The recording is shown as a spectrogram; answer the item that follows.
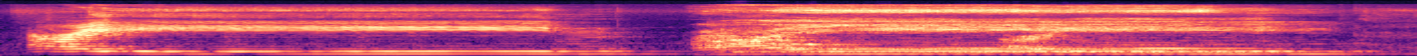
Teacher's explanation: اس بات کو سمجھیں جس طریقے سے ہم عین ساکن کو جب کسی متحرک حرف کے ساتھ ملا کے پڑھیں گے نا تو آواز آئے گی آ ای او. حلق کے درمیانے حصے کے اندر آواز جائے گی، یعنی آ ای او اس طرح نہیں ہوگا.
